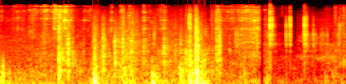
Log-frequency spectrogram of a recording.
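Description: Keys jangling with many irregular sharp clicks and a few dull thumps as someone gets into the driver's seat of a car; the engine is not running.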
